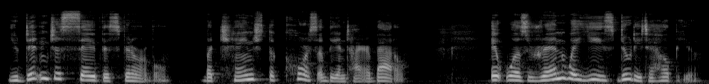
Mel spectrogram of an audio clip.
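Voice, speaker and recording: A commanding male lord of a fantasy storybook, voiced by a woman reader. He speaks formally and with assurance, protective of his own, and his lines move with expressive, varied intonation. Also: mid-range voice. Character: commanding, protective male cultivation lord, ancient but youthful.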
